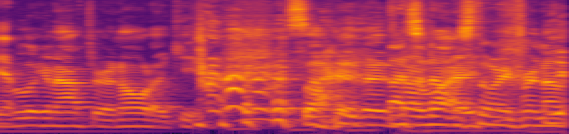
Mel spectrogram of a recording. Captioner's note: laughs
